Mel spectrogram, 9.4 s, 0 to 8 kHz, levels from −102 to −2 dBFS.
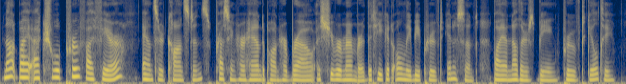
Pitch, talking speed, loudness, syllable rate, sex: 175 Hz, 185 wpm, -19 LUFS, 5.5 syllables/s, female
